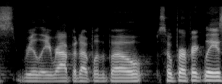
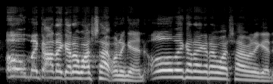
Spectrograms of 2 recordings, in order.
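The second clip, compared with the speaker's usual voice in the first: put-on high, eager gushing over old favourites; quick, high-pitched excited rush of words; 9 semitones higher, faster than usual. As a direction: gush like you just remembered a great movie.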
